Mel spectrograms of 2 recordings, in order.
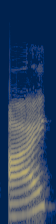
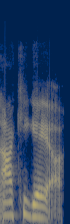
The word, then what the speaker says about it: ikigai: First, this is spelled I-K-I-G-A-I, Ikigai, and I might be butchering that.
